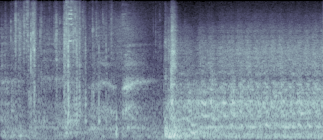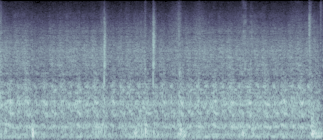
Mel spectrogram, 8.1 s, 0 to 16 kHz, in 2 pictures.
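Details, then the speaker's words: Vehicle that sat almost 10 years, jump-started just to verify cranking: clicks and rattles, then even, steady cranking that never fires; starter spins engine well, fuel pump presumed dead after sitting, so no start. Normal cranking. "That's good, man. She cranks. Got your RPMs right here."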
